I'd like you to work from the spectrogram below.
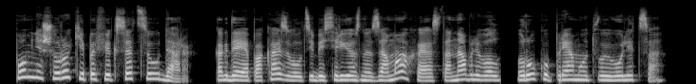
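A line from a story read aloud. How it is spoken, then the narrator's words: Plain. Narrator (Russian): спросил он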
